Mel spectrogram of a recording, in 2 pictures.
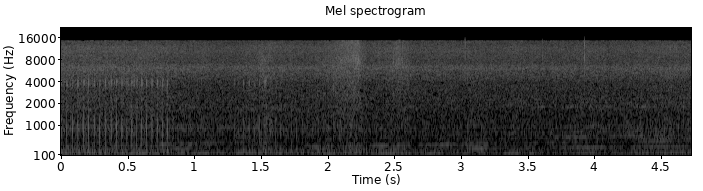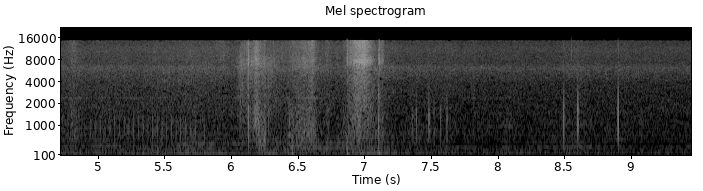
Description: My male persian cat snoring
